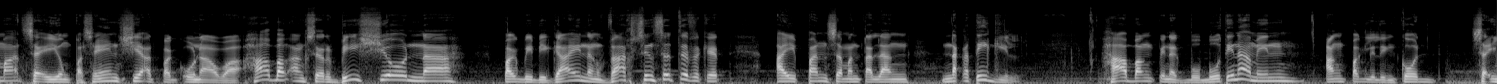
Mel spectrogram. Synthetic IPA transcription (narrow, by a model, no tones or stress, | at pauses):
mɐt̪̚sɐʔɪjo̞ŋpɐsɛnʃjɐʔɐt̪̚pɐɡʊnaːwa̰ʔhaːbɐŋɐŋsɛɾbiʃjo̞nɐ | pɐɡ̚bɪbɪɡajnɐŋvaksɪnsɛɹt̪ɪfɪkɛt̪̚ | ʔɐjpɐnsɐmɐnt̪ɐlaŋnɐkɐt̪iːɡɪ̰l | haːbɐŋpɪnɐɡ̚bubuːt̪ɪnaːmɪnʔɐŋpɐɡlɪlɪŋko̞d̪̚sɐʔɪ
